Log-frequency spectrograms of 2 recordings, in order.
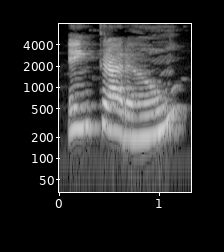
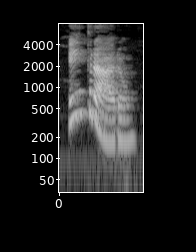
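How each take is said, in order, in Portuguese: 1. A palavra termina com o som de 'ão' completo. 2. A palavra termina com o som de 'an'. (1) "a minha pronúncia fica ão" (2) "eu não falo ão, eu falo an"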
